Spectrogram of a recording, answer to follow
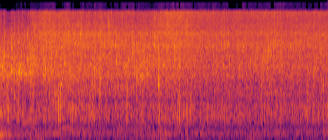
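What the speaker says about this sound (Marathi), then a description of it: "कढईमध्ये तेल ठेवलं गरम करायला आपण पटकन त्यांना फोडणी घालून घेऊया" Green chilies and curry leaves temper in hot oil in a kadai, a dense, continuous crackling sizzle heard up close with no voices.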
